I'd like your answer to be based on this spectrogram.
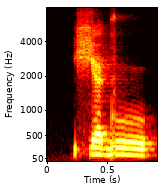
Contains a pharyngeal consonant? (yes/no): no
